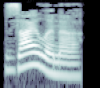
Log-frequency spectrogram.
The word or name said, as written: xylona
